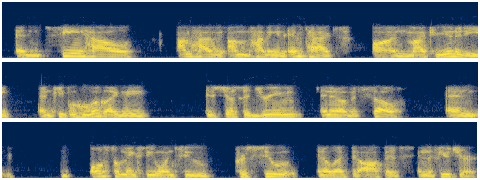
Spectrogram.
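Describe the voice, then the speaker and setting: A man speaks in an unremarkable speaking voice with a fairly high pitch and ordinary pitch variation. His pace is moderate and his loudness very even. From New York. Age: 20s. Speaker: college student intern. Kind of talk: radio interview.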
